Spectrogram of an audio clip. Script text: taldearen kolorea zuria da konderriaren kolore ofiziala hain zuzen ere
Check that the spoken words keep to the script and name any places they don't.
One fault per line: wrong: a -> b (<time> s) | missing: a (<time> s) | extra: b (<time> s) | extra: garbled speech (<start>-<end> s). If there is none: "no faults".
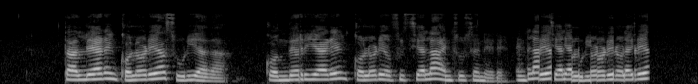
extra: garbled speech (5.2-6.5 s)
